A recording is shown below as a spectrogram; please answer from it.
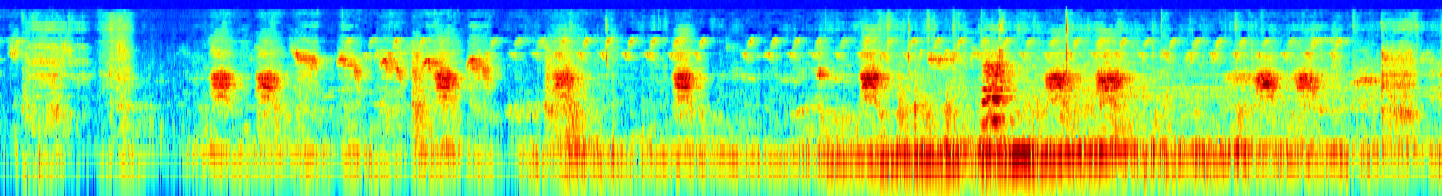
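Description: Birds calling over and over, short calls about one a second, with a low steady hum underneath that grows stronger after about five seconds.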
